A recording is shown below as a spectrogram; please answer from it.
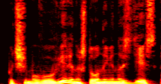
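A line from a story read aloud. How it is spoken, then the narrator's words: Whispered. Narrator (Russian): шепнул я Фаулеру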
